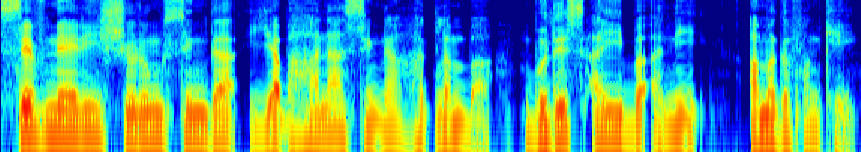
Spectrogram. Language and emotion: Manipuri, neutral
